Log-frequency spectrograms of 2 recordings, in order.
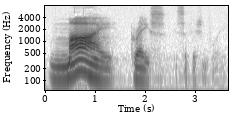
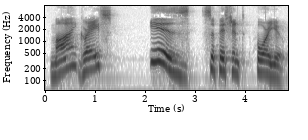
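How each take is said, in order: First: The stress is on the word my. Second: The stress is on the word is.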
